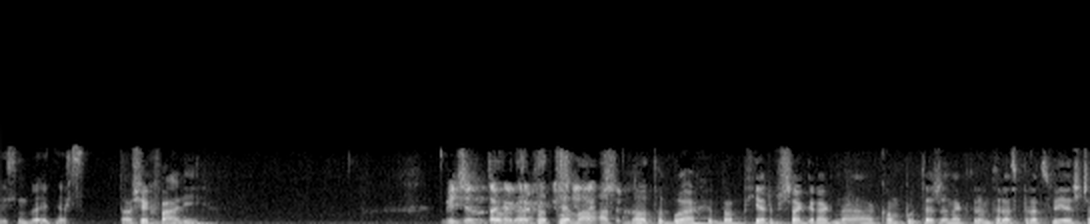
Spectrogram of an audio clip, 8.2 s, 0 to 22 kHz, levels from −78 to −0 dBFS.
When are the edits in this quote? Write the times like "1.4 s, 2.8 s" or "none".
4.7 s, 6.2 s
